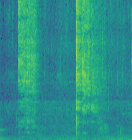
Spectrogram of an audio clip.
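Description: Large meat pieces sautéing in a hot pan, two sharp bursts of sizzling and spatula scraping stirs, close and quiet between the strokes.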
